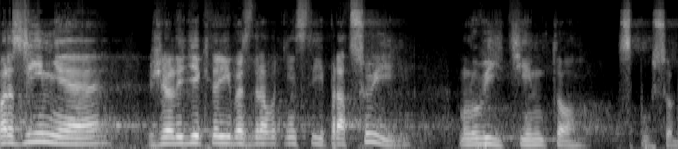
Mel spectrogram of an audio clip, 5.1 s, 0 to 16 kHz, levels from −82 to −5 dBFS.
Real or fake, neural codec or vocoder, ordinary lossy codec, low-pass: real; none; Opus, 16 kbps; 14.4 kHz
